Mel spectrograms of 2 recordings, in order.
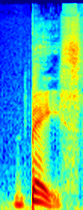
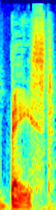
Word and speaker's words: Baest: by century media records and yes it is pronounced based i know a lot of people have had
